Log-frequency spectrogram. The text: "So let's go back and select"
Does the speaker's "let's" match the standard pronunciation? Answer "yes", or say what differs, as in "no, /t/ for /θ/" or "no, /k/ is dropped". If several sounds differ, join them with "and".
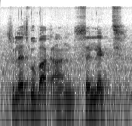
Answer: yes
